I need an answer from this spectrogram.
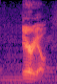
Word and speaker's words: Ariel: I don't want to get her name wrong. Was it Ariel? Ariel.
